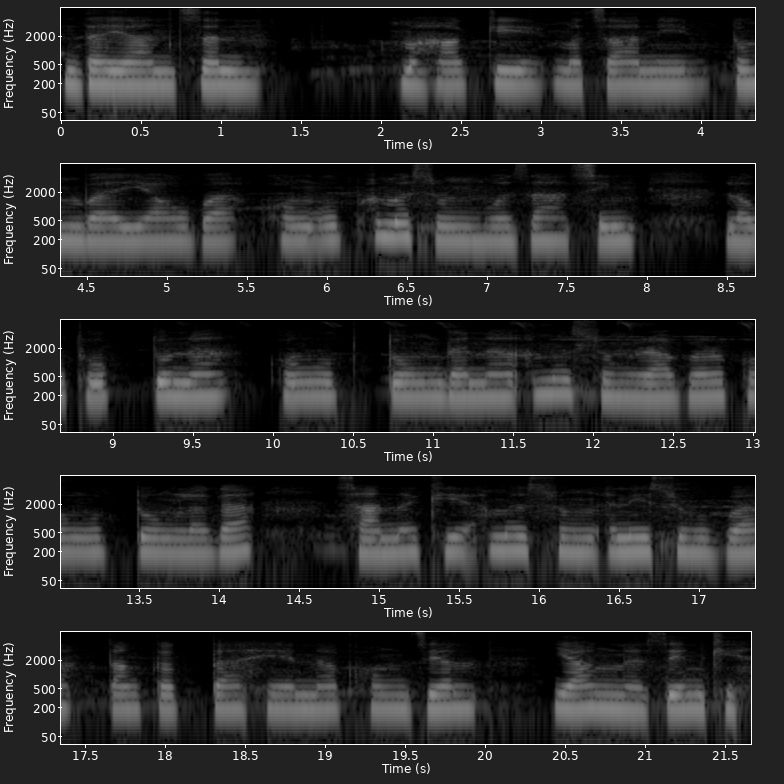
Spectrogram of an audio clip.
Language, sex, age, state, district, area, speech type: Manipuri, female, 30-45, Manipur, Churachandpur, rural, read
